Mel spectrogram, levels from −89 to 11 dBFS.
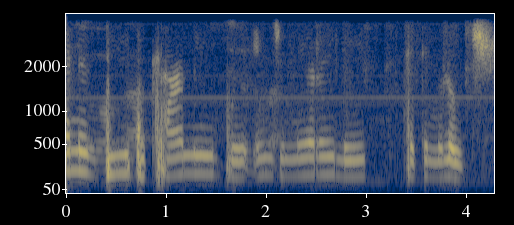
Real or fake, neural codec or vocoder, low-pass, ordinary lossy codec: real; none; 3.6 kHz; none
